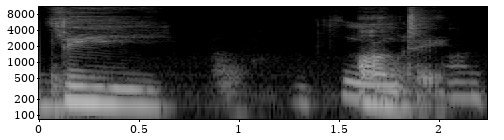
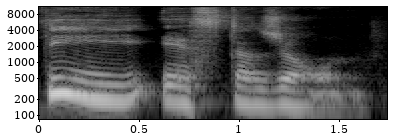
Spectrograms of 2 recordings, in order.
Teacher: ইস্টার্ন এটা ই একটা ভাওয়াল sound, একটা ভাওয়াল সাউন্ড, সুতরাং এটা উচ্চারণ হবে দি ইস্টার্ন জোন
